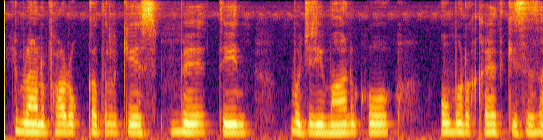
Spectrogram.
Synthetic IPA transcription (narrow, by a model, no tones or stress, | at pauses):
ɪmɾaːnfaːɾuːqːɐt̪lkeːsmẽt̪iːn | mʊd͡ʒɾɪmaːnkoʊməɾqɛːd̪kisɐzaː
